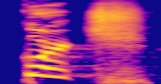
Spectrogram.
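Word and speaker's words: GOARCH: What is the official pronunciation of Go ARCH? Gorch.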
